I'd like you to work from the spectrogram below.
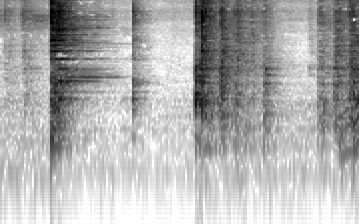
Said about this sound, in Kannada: ಈಗ ಇದಕ್ಕೆ ಮುಚ್ಚಳವನ್ನು ಮುಚ್ಚೋಣ.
